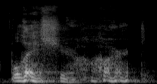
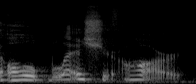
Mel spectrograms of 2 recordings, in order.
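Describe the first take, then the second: First: Sarcastic bless your heart. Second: Sympathetic bless your heart. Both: Shown as a demonstration. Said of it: "It's all in the voice inflection".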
